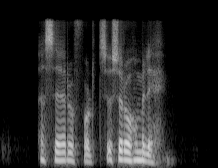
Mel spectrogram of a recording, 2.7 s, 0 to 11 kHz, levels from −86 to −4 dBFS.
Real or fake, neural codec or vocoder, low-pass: fake; codec, 16 kHz, 0.3 kbps, FocalCodec; 7.2 kHz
